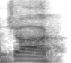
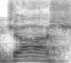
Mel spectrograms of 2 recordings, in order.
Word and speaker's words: Jock: lot of people uh they don't believe that my name's really jock so um they call me josh usually they i say my name's hi i'm jock they go hi josh i mean there's not a lot of people with that name it's a scottish name my dad was named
